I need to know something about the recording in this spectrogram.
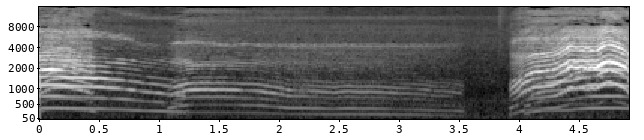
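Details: Village cats in a fight, including a domestic kampung cat, give a loud yowl, then a long, slowly falling moan lasting over two seconds, a short silence, and a sudden harsh, rising screech.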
